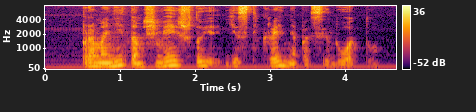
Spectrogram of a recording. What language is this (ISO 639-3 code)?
lit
